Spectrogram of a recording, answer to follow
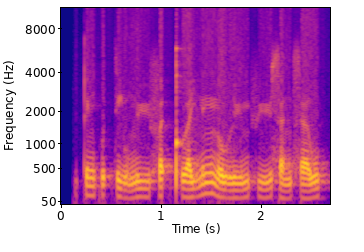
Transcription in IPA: t̪ɪ˧ŋkʷɐ˧t̚siː˨˩w n̪yː˨fɐ˧t̚ kʷʰaː˨˧jn̪ɪ˥ŋ n̪o˨wlyː˨˥mfyː˨˥sɐ˨˧n sɐ˨˧w

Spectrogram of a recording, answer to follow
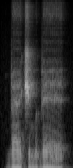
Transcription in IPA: bæːt͡ʃəməbɛː

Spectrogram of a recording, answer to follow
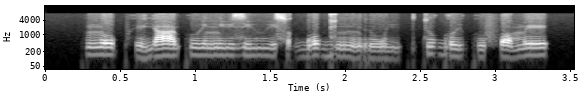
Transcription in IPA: noː˦pʰɪ˨jaː˦kʷiː˦ niː˦zi˦βi˦˨sɔ˨ ɡ͡bo˦ ɡi˦ŋĩ˨ru˨wi˨ | tu˦ɡʷiː˨kʷe˨ fɔ˨meː˦

